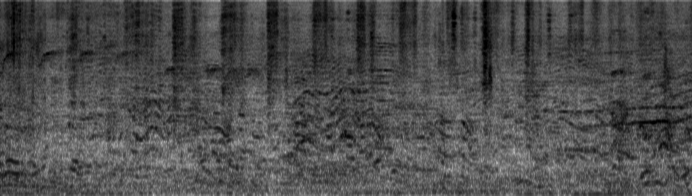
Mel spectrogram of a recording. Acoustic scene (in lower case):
park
